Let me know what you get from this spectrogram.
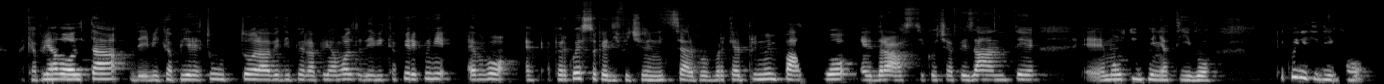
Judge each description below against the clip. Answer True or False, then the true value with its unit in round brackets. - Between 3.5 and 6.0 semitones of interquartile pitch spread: False (2.4 semitones)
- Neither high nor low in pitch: False (220 Hz)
